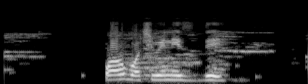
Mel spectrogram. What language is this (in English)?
Igbo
